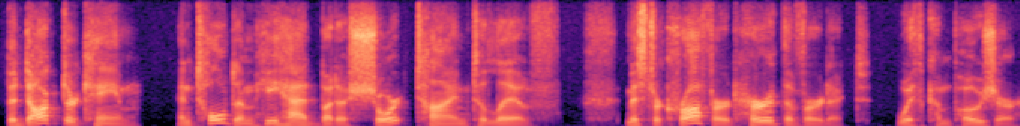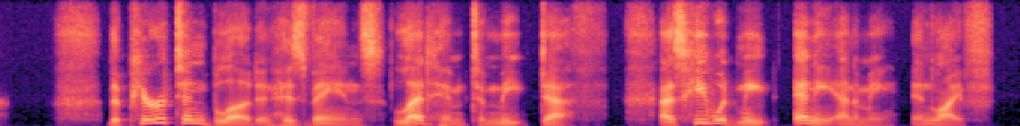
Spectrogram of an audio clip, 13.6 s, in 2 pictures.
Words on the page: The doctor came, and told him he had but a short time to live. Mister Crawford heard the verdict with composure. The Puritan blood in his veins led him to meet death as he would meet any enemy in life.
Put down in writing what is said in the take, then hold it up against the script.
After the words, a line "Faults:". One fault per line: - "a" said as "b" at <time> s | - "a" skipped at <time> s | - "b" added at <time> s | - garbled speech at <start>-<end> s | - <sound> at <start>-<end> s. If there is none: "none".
The doctor came, and told him he had but a short time to live. Mister Crawford heard the verdict with composure. The Puritan blood in his veins led him to meet death as he would meet any enemy in life.
Faults:
none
